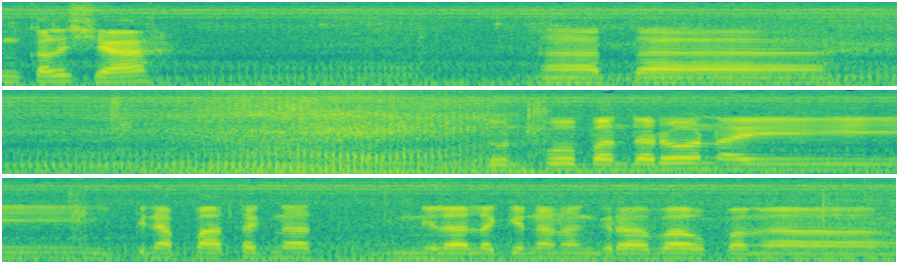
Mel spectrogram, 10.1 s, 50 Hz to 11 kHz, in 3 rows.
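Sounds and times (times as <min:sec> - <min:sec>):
passing engine noise: 0:00.0 - 0:10.0
vehicle engine running: 0:00.0 - 0:10.0.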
